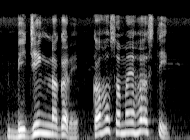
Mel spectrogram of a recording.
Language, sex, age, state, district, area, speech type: Sanskrit, male, 18-30, Odisha, Puri, urban, read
